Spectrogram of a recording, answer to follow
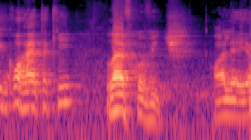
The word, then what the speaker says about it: Lewkowicz: para ele falar, porque talvez eu fale a pronúncia incorreta aqui. Lefkovic.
